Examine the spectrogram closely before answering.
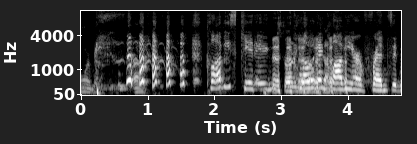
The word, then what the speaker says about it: Claude: I know you guys call him Claude. Claude. I'm Canadian. I got to pronounce it the French way. Claude.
